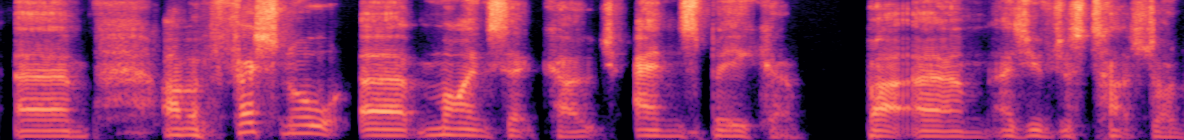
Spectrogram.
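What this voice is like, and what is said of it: British accent. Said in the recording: “I'm from the UK, as you can probably guess by my accent.”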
